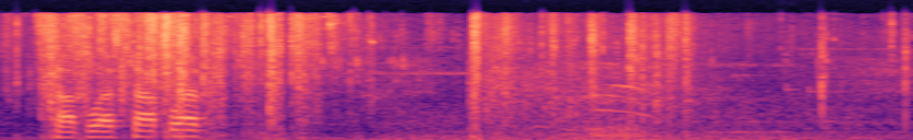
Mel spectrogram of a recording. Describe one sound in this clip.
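Rapid gunshots ring out in quick bursts.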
